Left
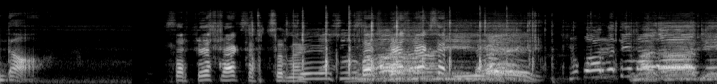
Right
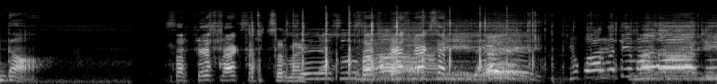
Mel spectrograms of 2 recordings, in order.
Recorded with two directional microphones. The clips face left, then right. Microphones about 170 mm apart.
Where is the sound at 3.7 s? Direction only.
10° left (ahead or behind).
